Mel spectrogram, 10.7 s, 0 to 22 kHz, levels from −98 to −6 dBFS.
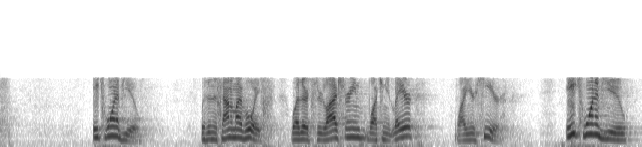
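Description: Aliasing runs throughout the audio. Content above 3 kHz folds back as gritty, unrelated tones roughly twenty decibels down, consistent with downsampling to 6 kHz unfiltered. A spectrogram shows energy packed hard against 3 kHz.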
